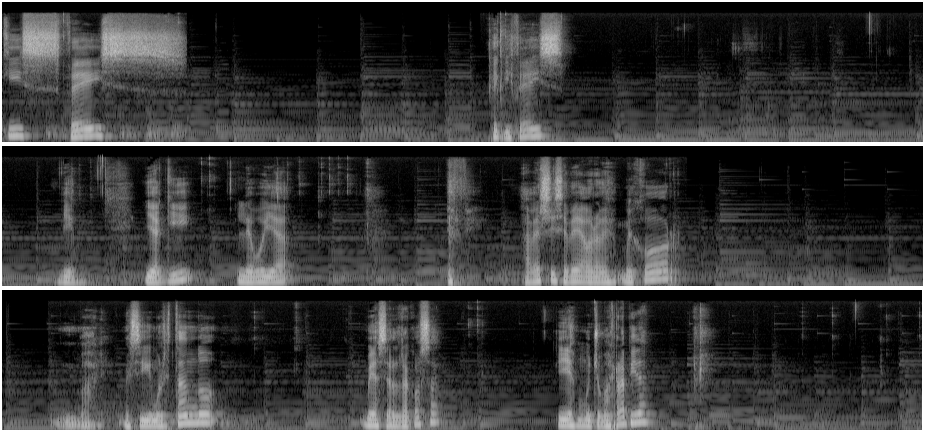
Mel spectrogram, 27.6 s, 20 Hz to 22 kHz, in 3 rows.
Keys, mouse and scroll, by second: 1.6 right click, 1.9 alt+shift+right click, 2.6 right click, 4.0 alt+shift+right click, 4.4 alt+shift+right click, 4.8 x, 5.6 middle click, 11.3 click, 12.0 right click, 12.4 alt+shift+right click, 12.5 alt+shift+right click, 13.7 f, 14.1 scroll down 2, 14.4 middle click, 16.4 click, 18.0 KP_Divide, 19.1-19.5 scroll up 2, 20.0 scroll down 2, 20.3 middle click, 21.3 Tab, 21.8-22.1 scroll up 1, 23.1 click, 25.3 KP_Divide, 25.9 scroll up 3, 26.4 middle click, 26.8 scroll up 2, 27.2 shift+middle click.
